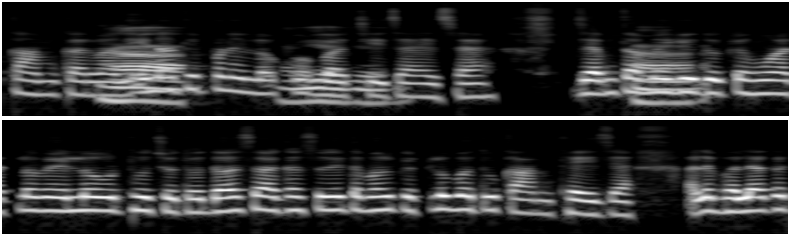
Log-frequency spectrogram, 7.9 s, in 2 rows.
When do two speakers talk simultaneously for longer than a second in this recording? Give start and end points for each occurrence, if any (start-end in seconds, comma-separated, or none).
0.5-2.0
